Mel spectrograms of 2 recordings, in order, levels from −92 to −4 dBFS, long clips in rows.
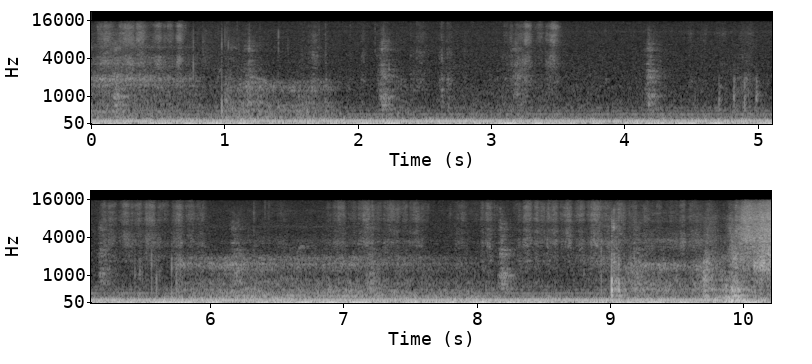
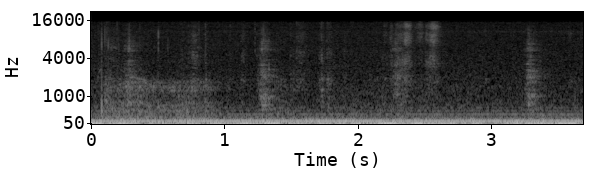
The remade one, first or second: first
